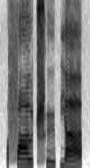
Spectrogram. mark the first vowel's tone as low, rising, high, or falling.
high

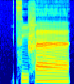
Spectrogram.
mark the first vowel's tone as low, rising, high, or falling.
low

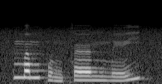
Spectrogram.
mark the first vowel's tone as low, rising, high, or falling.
high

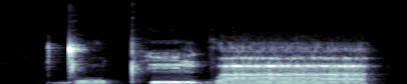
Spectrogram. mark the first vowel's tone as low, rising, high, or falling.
low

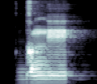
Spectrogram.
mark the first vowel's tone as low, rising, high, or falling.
high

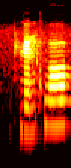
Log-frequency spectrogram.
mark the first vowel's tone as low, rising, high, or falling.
rising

